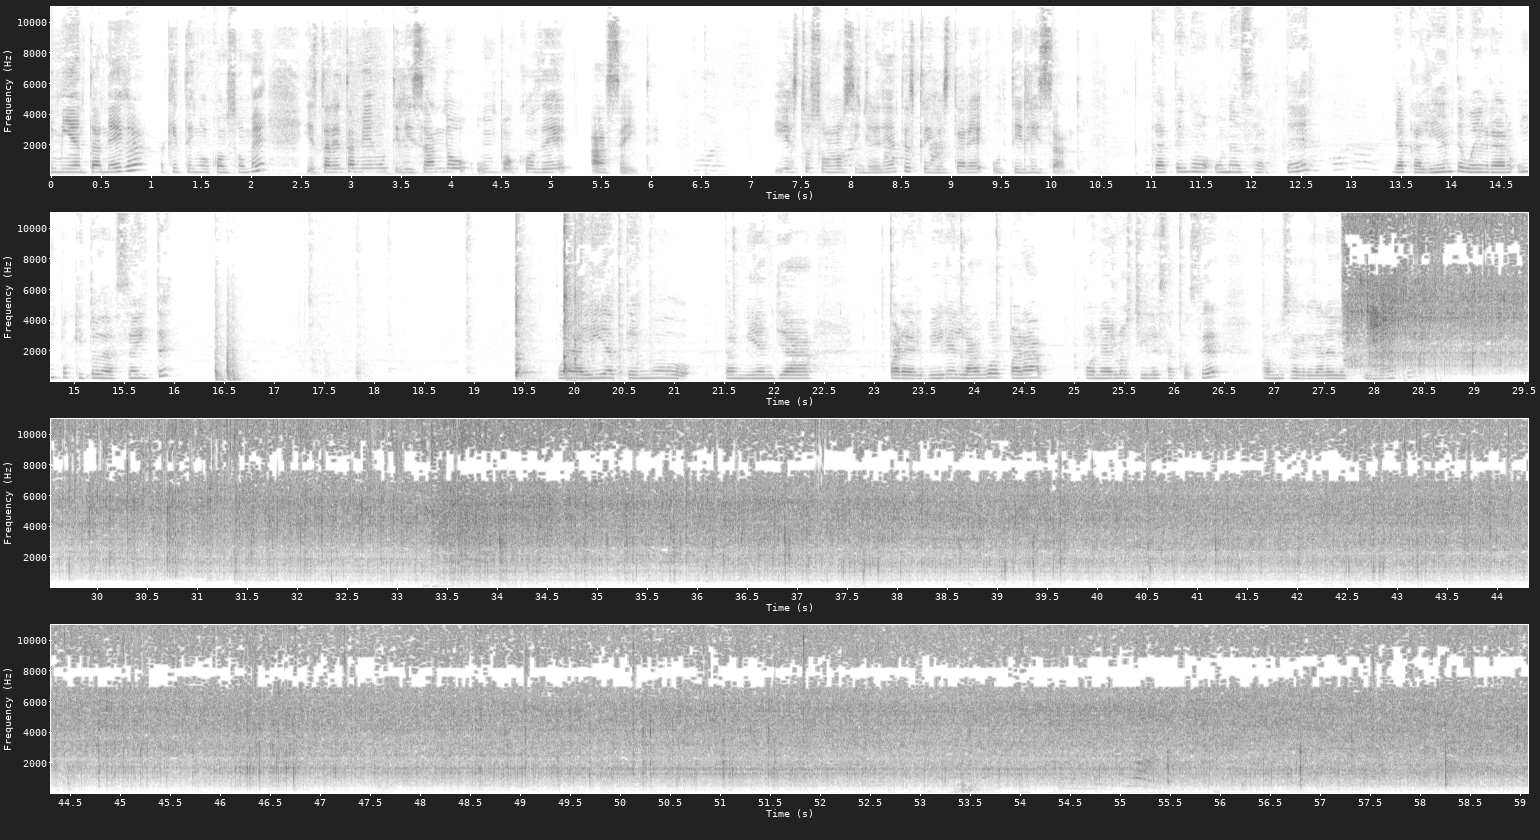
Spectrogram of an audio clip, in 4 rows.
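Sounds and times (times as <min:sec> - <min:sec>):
knocks in pan: 0:19.4 - 0:20.6, 0:53.3 - 0:54.1
meat sizzling in hot oil: 0:27.7 - 0:59.0.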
